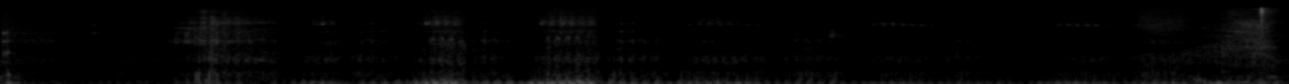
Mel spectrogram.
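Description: A cat purrs right into the microphone while being scratched, a steady low rumbling with rhythmic pulses, loud, with faint rustling as it shifts around.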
